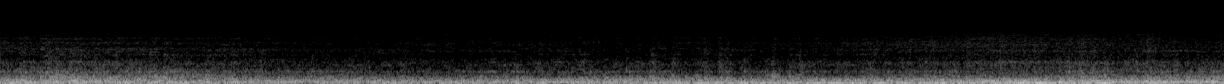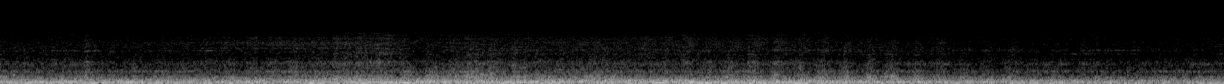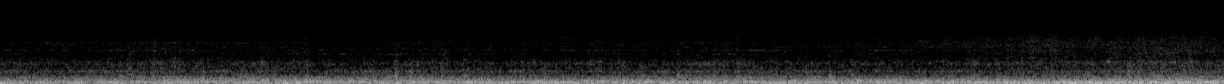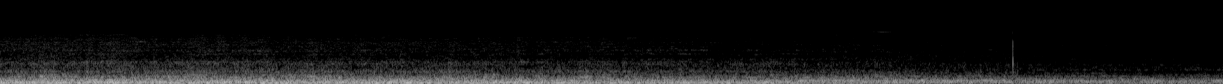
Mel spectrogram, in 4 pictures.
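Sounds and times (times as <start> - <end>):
train wheels rumbling on rails: 0.0 - 48.9.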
